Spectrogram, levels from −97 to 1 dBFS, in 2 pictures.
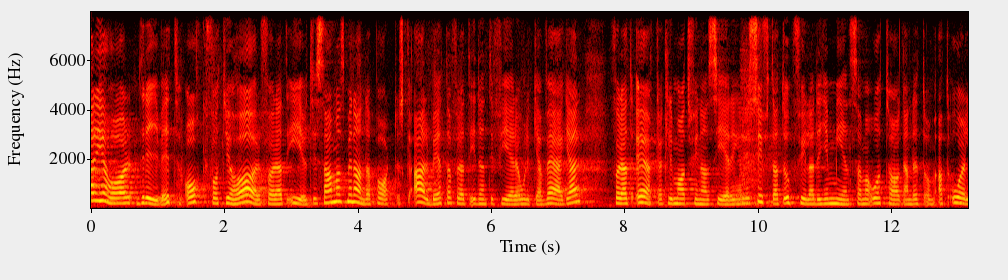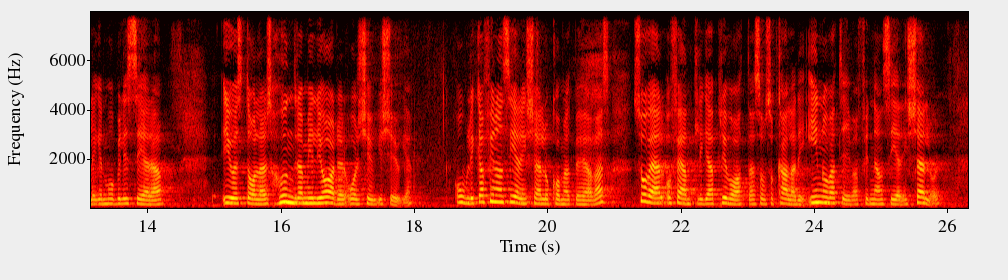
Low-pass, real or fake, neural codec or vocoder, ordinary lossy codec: none; real; none; none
